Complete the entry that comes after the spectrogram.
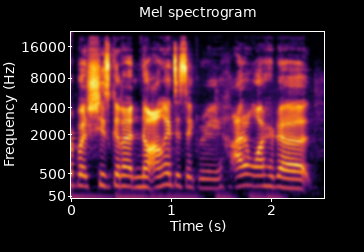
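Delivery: normal talking voice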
